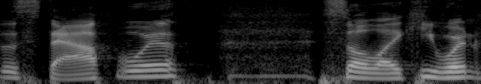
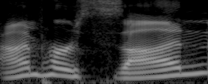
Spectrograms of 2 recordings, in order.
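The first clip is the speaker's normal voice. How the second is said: perfect put-on American accent, pitched up; 5 semitones higher than usual. Retelling answering a caller at work on the phone: perfect American accent.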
